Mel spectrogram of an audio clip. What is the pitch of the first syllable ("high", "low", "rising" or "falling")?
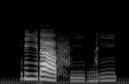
high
